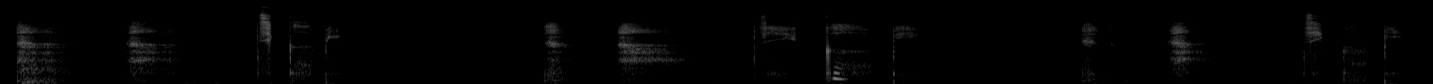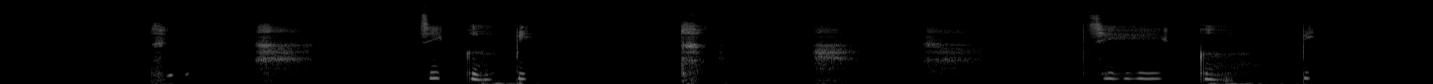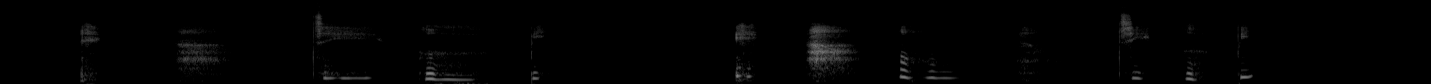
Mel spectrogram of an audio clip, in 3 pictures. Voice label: 囁き淫語連呼; SEあり

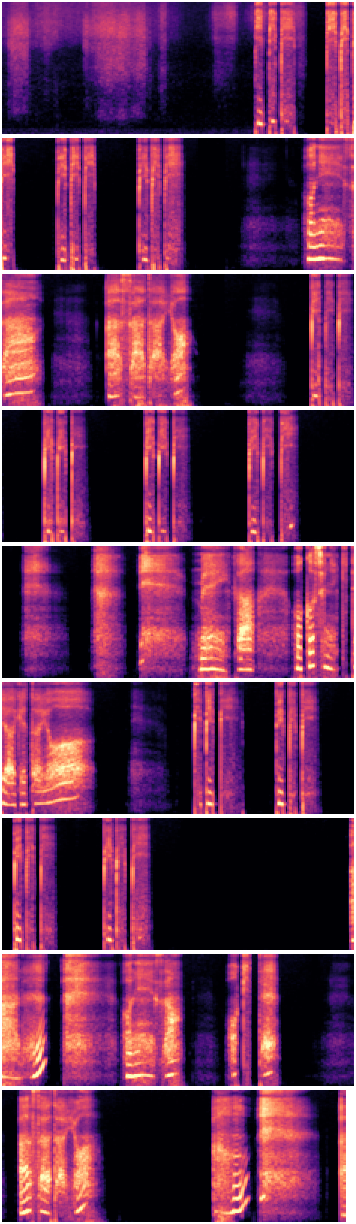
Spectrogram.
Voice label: かわいい女子高生による目覚まし音声; アワビくちゅ無し版

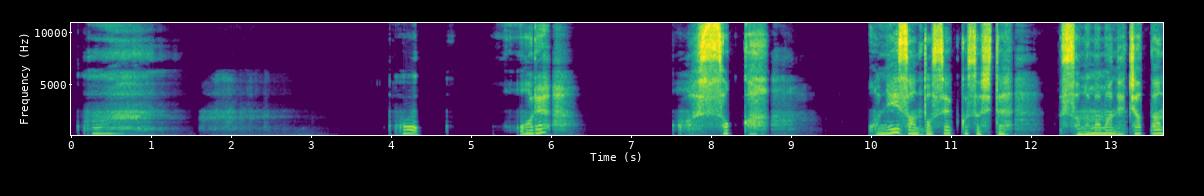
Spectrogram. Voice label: ボイスオンリー, ASMR; 一線を超えた次の朝…さよなら神様

